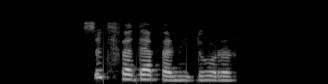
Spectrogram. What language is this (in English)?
Adyghe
